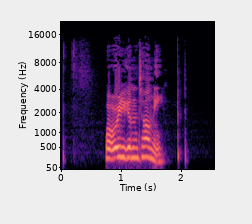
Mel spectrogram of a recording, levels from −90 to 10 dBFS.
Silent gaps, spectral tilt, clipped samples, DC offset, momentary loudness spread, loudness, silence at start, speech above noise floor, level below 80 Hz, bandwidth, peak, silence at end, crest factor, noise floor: none; -4.5 dB/octave; under 0.1%; under 0.1%; 25 LU; -15 LUFS; 0.75 s; 38 dB; -60 dBFS; 14 kHz; -2 dBFS; 0.6 s; 16 dB; -52 dBFS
